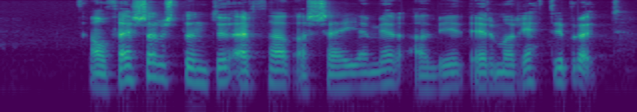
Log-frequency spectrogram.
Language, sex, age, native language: Icelandic, male, 30-39, Icelandic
